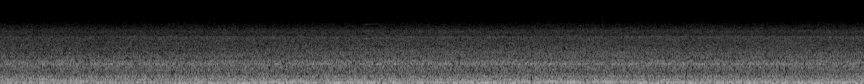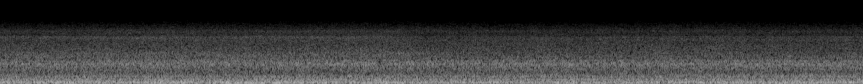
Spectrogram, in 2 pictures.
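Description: Diesel train running at low speed, heard from on board: a steady low rumble with a faint steady whine above it.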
